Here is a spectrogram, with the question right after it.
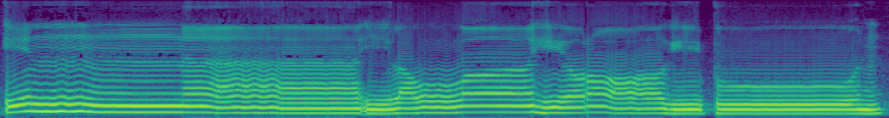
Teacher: Nun tasdid ghunah atau dengung ditahan tiga ketukan ya Inna nnya panjang Mad Jais munfasil ada tanda bendera di atasnya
